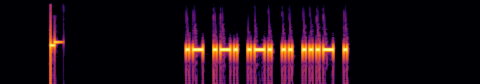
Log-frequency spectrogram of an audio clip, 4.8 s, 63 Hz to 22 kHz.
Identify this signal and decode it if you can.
Morse code, heard as a keyed tone, about 36 wpm, 700 Hz. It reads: ARRIVE
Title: Six Letter Words - 35wpm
